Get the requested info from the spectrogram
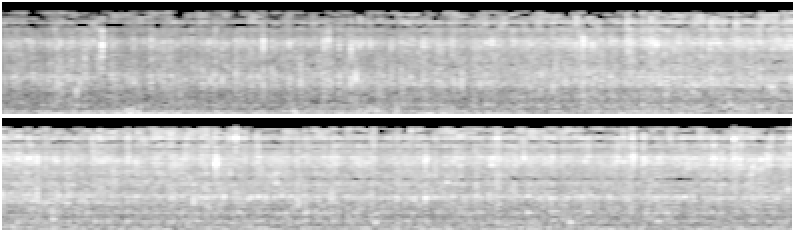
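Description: Muddy rainwater runoff flowing in a small stream over gravel and splashing into a flooded pothole: a steady rushing of water, a little louder from about four seconds in.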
